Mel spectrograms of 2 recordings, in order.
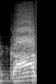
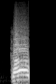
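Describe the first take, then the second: First: का said with a long आ vowel; long का sound. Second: क said as one short syllable, higher and louder; short क sound. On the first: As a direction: stretch the vowel in का. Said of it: "ये मैं का भी बोल रहा हूं". (का को लंबे आ के साथ बोलें) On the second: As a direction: say क crisply as a single sound. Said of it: "ऐसा नहीं बोला... क अलग और अ अलग". (क को छोटा और एक झटके में बोलें) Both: Shown as a demonstration.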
